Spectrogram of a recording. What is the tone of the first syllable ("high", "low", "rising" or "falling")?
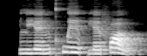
rising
